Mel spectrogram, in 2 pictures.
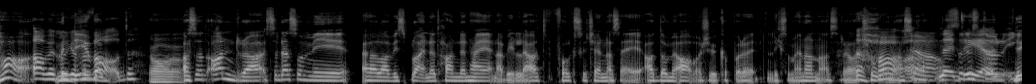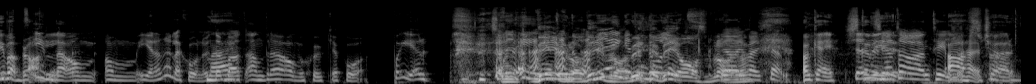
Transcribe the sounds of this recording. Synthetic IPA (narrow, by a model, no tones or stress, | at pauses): ɦɑɑːvɛnmɛʉːkadɛjvɑ̰ːd̪alsɔat̪ʰand̪ɾasɔd̪æːʂɔmːɪʔɛlɑvɪsblaɪnd̪ət̪hand̪ɛnɦæɾeːna̰vɪ̰lːə̰a̰t̪fɔlkskaɕɛnːa̰sɛ̰ja̰t̪̚d̪ɔmæɾɑ̰ːvə̰nɧʉ̟ːkapʰɔd̪ɛlɪ̰ksɔmɛ̰nanːa̰nsɾɛ̰laɧɧuːna̰lsɔɛdɔdɛst̪oːɾɪd̪ɛɾjʉbɑːɾabɾɑ̰ːɪlːaɔmɔmeːɾanɾɛlaɧuːnʉːnanbɑːɾat̪and̪ɾaɾɑːvɛnɧʉ̟ːkapʰɔ | pʰɔeːɾ | sɔɪŋːd̪ɛɪŋːnd̪d̪sbɾɑɑvæɾklɪə̰nʔɔkʰɛjaɪat̪ʰɑːɛnt̪ʰɪlɑhæːɾɕœːɾ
